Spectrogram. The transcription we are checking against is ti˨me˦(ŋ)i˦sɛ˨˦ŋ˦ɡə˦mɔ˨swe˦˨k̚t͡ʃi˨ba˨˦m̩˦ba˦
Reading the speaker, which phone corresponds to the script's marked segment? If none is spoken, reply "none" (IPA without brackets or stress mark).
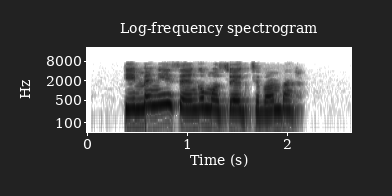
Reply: ŋ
